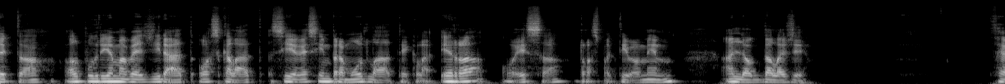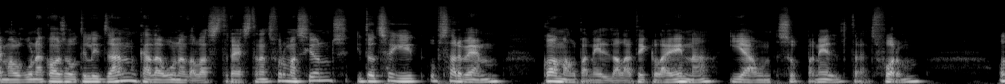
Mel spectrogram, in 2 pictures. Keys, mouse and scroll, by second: 1.0-1.9 middle drag, 2.2 middle click, 2.5 r, 5.6 right click, 6.1 s, 8.6 click, 9.2 click, 9.5 click, 9.9 r, 11.6 click, 11.9 s, 12.9 click, 13.0 typing, 13.8 click, 14.4 typing, 15.2 click, 15.5 typing, 16.2 click, 16.6-17.6 scroll down 2, 17.5 typing.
